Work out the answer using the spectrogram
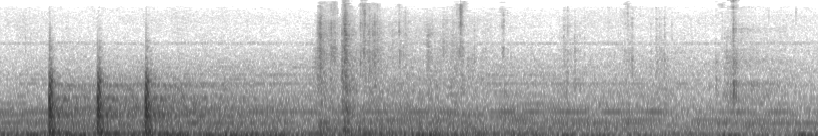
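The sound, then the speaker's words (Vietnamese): Three quick, sharp knocks from inside a coffin, evenly spaced and fairly loud, followed by a few fainter scattered taps and clicks. “Những tiếng gõ cứ vang lên, đáng sợ.”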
